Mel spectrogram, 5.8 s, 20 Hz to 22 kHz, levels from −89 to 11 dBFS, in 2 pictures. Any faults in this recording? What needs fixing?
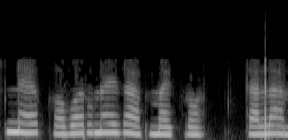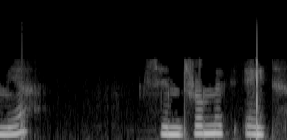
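Bit errors on an ADPCM link occur at 0.63–0.67 s, 2.61–2.78 s and 5.38–5.48 s, heard as pops and short rough bursts with brief level jumps. Each flipped bit corrupts the decoder's step size and predictor, so the damage rings on for several milliseconds. The sparse, short bursts point to a low error rate, on the order of a couple of errors per thousand bits. Add error protection or concealment on the link and improve the radio margin.

Processor overload crackle runs from 3.10 to 4.25 s as a continuous gritty tearing over the speech. The processor missed deadlines again and again, and each missed buffer was filled with silence, leaving a hard-edged dropout about every 11 ms on average. The rhythm fits buffers of around 5 ms, with roughly a hundred missed over the stretch. Enlarge the audio buffer or reduce competing load so every buffer finishes on time.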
